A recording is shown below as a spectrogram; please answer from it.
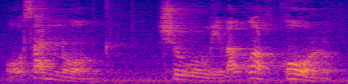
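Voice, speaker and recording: A man with a southern Italian, Sicilian accent telling a tale theatrically, with dramatic repetitions and pauses. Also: medium pitch, big pitch swings, a little hiss or hum. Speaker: theatre storyteller. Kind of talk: theatrical oral storytelling in Sicilian dialect. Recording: echoey room, distant microphone.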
